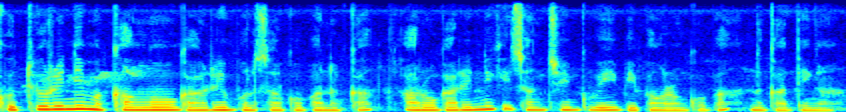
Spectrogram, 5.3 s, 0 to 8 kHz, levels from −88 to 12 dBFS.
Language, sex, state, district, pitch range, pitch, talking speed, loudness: Garo, male, Meghalaya, South Garo Hills, 170-195 Hz, 180 Hz, 125 wpm, -15 LUFS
